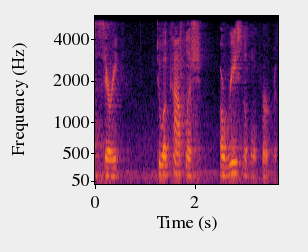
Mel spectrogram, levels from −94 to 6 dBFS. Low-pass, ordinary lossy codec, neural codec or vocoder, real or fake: 5.4 kHz; AAC, 48 kbps; none; real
